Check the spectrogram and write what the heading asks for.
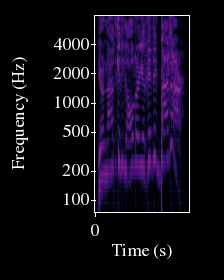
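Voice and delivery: high, strained mock-German shouting; angry German accent. Sketch German paying a compliment, in an angry German accent. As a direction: yell a kindness like a furious German. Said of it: "said in a really angry German accent".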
